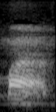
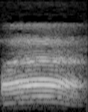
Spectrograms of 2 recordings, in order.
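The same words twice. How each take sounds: First: The vowel is short. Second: The vowel is long. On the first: It means 'what' or 'that which'. "Pendek ya" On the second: It means 'not'. "bukan ma. Kalau ma yang panjang"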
